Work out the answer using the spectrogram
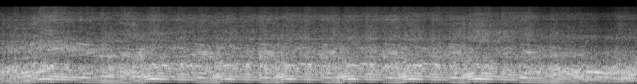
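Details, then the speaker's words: Two-stroke Fiz R with air filter removed to add air, carburettor adjustment already at maximum: repeated throttle blips rev freely without the earlier stutter, indicating too much fuel; carburettor to be rechecked and jet changed. "Tadi masih ada kayak dededak gitu. Kalau ini lebih los, jadi kebanyakan bensin."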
